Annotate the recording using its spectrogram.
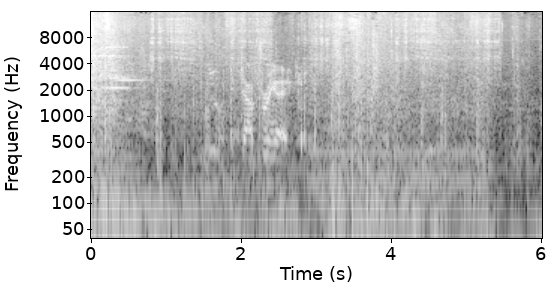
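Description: An electric weapon crackles and buzzes in a video game.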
